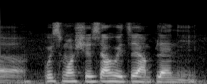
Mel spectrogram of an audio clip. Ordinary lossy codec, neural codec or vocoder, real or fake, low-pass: none; none; real; 7.2 kHz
